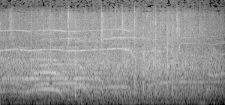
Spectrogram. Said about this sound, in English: And let's get a round of applause as we go to break for people at home.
